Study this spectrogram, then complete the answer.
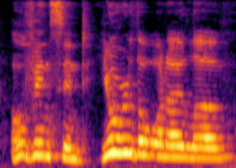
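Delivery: hammed-up declaration of love; soap opera drama. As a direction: swoon like a soap heroine. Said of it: "a little soap opera drama".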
